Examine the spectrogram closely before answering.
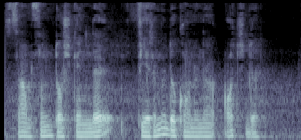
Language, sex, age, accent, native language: Uzbek, male, 18-24, Toshkent shahri, Uzbek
